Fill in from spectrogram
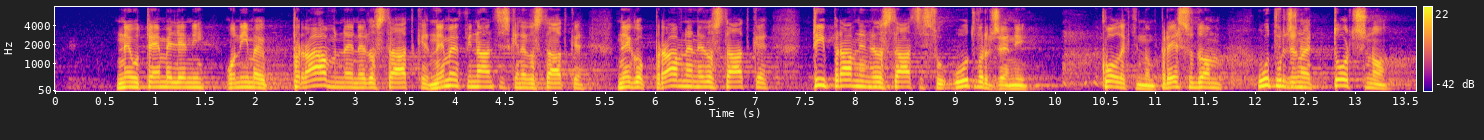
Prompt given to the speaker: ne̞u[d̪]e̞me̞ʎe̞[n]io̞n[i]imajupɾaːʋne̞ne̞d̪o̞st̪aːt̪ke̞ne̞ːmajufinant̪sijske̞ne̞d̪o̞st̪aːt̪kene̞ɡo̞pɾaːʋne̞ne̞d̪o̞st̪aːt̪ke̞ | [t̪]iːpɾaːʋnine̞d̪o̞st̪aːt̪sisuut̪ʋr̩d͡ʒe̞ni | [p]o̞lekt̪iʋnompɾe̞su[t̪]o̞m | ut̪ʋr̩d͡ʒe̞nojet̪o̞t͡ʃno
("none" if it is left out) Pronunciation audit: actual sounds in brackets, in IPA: t̪, n, i, t̪, k, d̪

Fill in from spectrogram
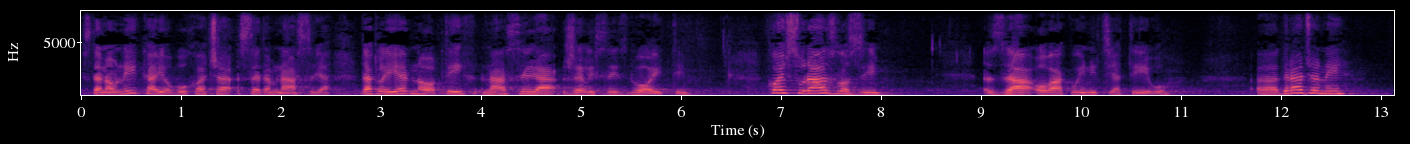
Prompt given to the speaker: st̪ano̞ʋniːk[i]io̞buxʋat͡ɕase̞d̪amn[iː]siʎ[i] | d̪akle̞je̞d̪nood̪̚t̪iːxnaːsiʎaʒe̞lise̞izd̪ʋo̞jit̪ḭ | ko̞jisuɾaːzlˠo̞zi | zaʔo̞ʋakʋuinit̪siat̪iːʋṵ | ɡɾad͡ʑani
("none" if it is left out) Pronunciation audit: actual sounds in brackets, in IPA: a, aː, a

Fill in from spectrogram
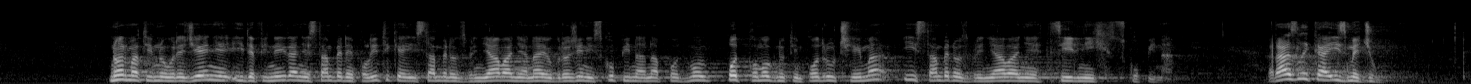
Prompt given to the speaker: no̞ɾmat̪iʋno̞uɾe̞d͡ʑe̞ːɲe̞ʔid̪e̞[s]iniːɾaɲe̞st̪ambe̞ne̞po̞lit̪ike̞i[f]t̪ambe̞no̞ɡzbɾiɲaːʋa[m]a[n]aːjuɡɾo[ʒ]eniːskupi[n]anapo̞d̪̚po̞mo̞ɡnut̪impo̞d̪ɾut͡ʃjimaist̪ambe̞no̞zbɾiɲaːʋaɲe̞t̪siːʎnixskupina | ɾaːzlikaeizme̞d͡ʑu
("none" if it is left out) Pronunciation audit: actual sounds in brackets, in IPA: f, s, ɲ, n, ʒ, n

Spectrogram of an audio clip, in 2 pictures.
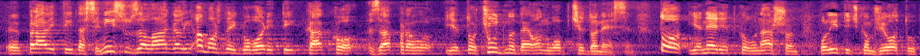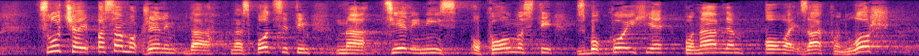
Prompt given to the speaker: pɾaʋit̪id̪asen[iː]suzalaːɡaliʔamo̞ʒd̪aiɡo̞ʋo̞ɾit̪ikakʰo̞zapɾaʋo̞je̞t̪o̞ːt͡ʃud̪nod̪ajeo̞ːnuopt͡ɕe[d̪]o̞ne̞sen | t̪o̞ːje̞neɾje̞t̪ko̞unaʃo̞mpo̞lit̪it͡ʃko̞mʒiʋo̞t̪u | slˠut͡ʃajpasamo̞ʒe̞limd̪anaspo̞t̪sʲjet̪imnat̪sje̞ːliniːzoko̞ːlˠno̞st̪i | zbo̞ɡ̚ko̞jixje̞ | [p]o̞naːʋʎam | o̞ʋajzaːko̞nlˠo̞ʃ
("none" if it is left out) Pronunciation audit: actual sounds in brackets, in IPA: iː, d̪, p

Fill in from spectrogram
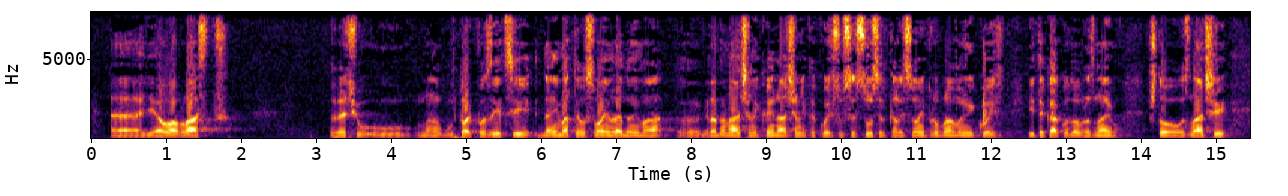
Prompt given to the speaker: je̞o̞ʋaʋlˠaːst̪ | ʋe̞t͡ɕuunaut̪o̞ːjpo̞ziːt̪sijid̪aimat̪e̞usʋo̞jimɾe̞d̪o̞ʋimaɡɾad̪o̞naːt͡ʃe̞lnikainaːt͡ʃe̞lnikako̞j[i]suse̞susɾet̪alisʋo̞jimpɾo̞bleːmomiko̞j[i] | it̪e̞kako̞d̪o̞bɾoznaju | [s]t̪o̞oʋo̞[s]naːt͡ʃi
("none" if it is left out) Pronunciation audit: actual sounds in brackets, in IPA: i, i, ʃ, z

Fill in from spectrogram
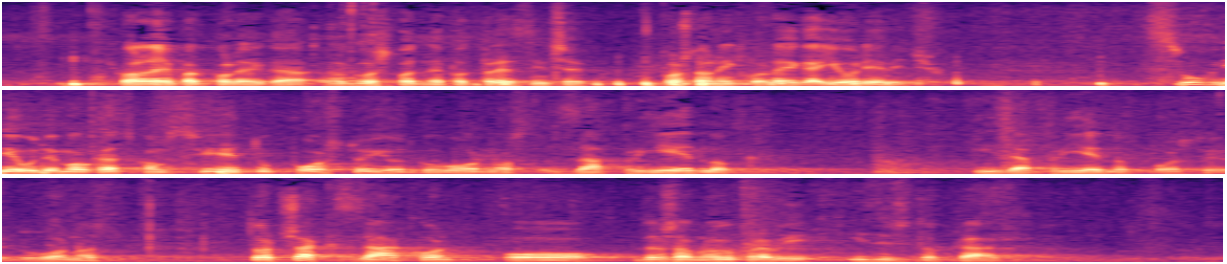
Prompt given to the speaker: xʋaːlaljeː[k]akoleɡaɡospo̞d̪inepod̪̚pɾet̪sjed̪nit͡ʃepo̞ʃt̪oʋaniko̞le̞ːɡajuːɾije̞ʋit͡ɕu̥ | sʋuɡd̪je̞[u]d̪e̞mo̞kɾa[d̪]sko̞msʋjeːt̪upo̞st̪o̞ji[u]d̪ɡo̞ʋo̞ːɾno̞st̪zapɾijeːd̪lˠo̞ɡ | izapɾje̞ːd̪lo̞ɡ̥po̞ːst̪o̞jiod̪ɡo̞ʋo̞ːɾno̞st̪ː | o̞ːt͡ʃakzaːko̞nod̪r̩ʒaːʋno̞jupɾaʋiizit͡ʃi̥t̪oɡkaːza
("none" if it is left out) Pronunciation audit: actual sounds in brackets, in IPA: p, u, t̪, o

